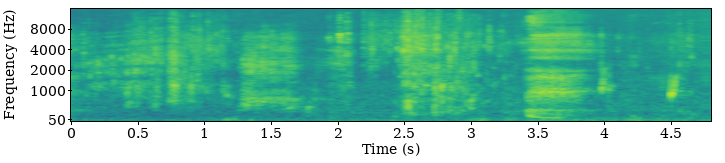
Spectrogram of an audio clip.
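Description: Bare feet wade in a shallow puddle of pooled water on Gapado island, making soft, scattered splashes and trickles at close range with short pauses between steps.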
